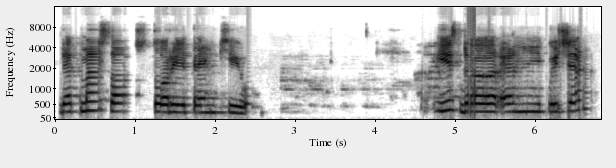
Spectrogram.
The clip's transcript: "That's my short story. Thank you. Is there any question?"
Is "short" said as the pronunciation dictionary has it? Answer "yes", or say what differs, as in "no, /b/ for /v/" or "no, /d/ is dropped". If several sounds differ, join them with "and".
no, /s/ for /ʃ/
